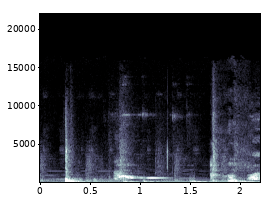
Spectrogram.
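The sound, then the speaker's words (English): A dog lets out a sharp bark, then a thin, drawn-out whimper, followed by another short bark and more whining, fairly loud against a low background hum. “Way to go, get the dog going.”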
